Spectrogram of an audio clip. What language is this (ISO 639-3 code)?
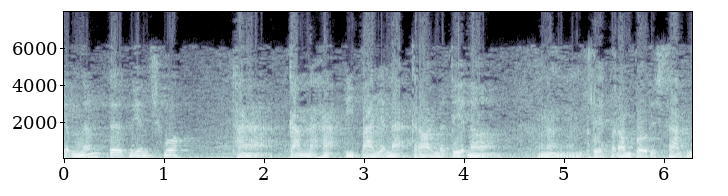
khm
